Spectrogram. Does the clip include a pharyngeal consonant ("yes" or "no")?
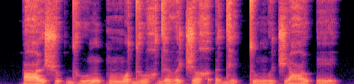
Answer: yes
